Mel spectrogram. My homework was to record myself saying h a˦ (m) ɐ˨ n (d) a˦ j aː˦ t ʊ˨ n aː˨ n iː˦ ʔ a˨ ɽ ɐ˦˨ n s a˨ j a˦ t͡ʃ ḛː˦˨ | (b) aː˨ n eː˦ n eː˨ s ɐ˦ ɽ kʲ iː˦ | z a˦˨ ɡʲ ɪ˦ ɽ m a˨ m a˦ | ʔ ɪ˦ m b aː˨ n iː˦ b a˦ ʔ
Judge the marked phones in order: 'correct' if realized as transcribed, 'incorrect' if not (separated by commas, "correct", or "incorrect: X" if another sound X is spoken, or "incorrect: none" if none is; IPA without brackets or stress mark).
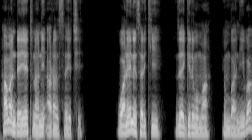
correct, correct, incorrect: w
